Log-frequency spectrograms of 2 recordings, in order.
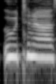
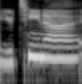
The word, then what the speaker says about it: Utena: Some people say Utena, some people say Utina.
